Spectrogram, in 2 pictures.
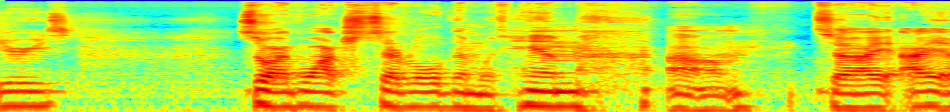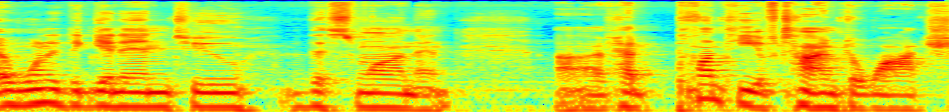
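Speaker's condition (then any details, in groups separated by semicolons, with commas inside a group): No condition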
